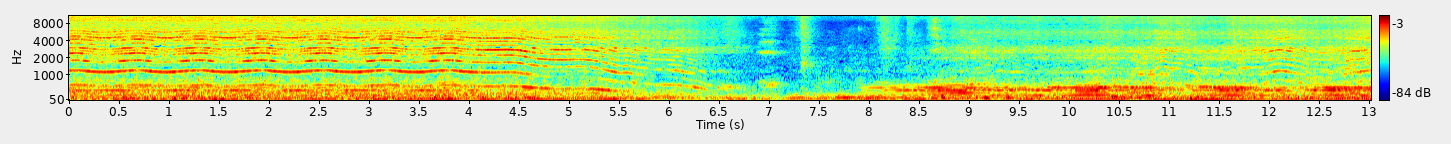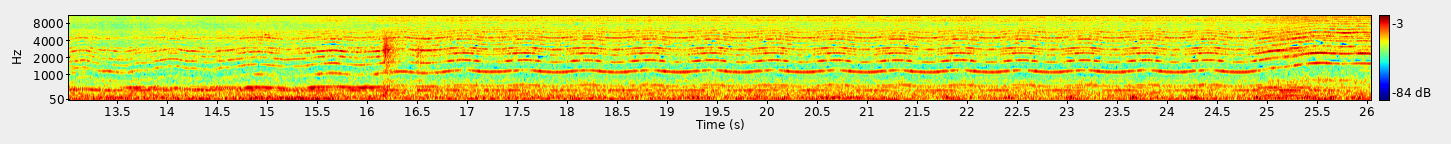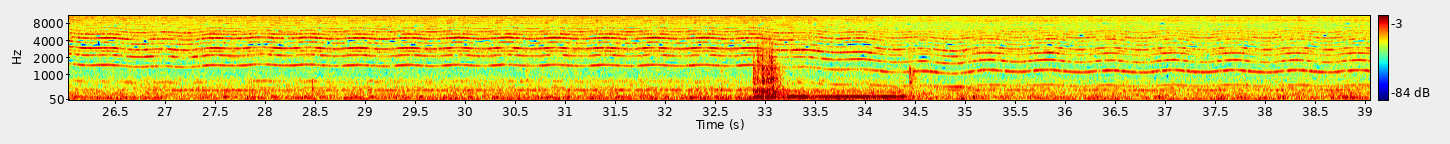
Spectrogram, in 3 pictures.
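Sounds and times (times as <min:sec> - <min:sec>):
washing machine motor whine: 0:00.0 - 0:39.0
short low hum: 0:06.5 - 0:16.2, 0:30.4 - 0:35.6.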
